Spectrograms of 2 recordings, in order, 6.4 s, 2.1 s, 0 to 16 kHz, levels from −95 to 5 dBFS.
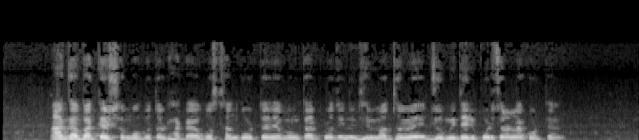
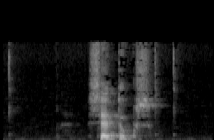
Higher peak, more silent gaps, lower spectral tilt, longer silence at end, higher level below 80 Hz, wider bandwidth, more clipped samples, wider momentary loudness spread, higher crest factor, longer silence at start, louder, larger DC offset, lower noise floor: first, 0 dBFS vs -10 dBFS; neither; first, -6.5 dB/octave vs -2.5 dB/octave; first, 0.75 s vs 0.6 s; first, -54 dBFS vs -72 dBFS; about the same, 11.5 kHz vs 11.5 kHz; neither; second, 10 LU vs 14 LU; second, 18 dB vs 24 dB; second, 0.5 s vs 0.9 s; first, -19 LUFS vs -30 LUFS; neither; second, -60 dBFS vs -71 dBFS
